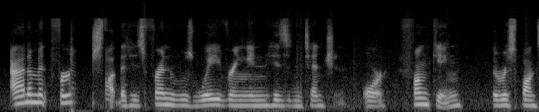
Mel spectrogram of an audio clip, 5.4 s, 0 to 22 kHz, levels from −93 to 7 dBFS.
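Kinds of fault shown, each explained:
call audio freeze: Packets likely stalled in transit and the jitter buffer ran dry, so the receiver stretched the last sound into a fading buzz or hiss for about 210 ms from 0.71 s. When delivery resumed the speech carried on where it stopped, nothing lost, just a pause inserted.
skip ahead: A stretch of audio was discarded while later packets were already queued, so playback leapt forward at about 1.04 s. Roughly a tenth of a second of speech is gone, and the two sides are joined with only a tiny 10 ms bridge.
jitter buffer slow-down: With its reserve low, the jitter buffer rebuilt it by repeating single pitch periods and pause fragments between 1.59 and 2.64 s. That adds 123 ms, so the speech plays at 89% speed with unchanged pitch, drawn out.
speech cut by the noise suppressor: The suppressor mistook part of the speech for background and pulled it down with the room noise, which sits about 25 dB below the speech. 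Around 3.34 s, roughly 100 ms is attenuated by up to about 11 dB, sounding swallowed and faint.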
